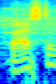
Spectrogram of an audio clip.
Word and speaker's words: Baston: I'm being educated on how to say this last name. It's Baston guarding Wagner.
